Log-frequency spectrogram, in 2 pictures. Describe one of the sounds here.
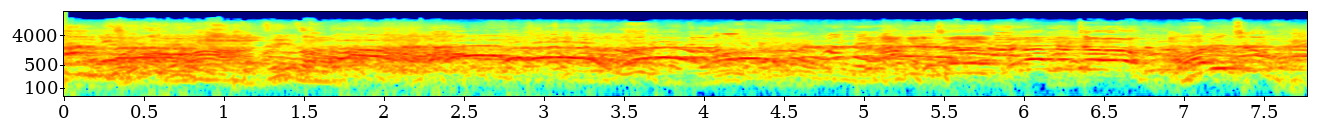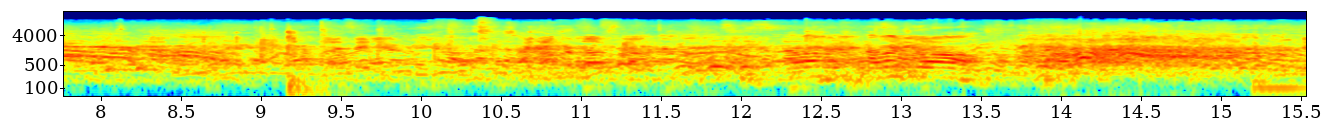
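Electric and acoustic guitars play a lively tune together.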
